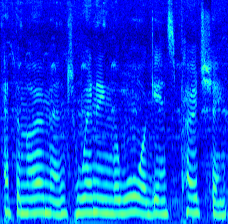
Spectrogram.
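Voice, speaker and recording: A woman's voice: medium pitch, level tone, fairly quick. A woman ecologist speaking in an earnest, articulate documentary interview. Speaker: wildlife ecologist. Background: music.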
